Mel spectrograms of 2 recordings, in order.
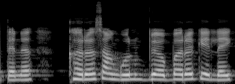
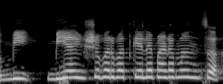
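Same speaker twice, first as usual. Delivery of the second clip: higher-pitched, mildly outraged question; indignant retort; 7 semitones higher, 3 dB louder than usual. Retold or imitated. Raja answers the charge of ruining madam's life, indignant. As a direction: throw the accusation back in disbelief.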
